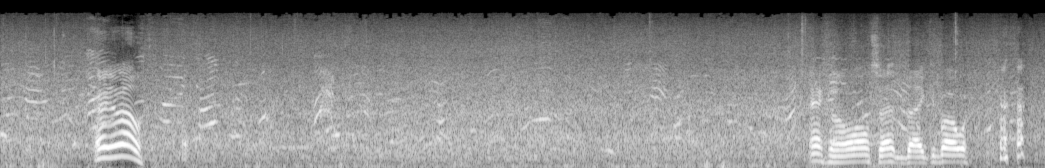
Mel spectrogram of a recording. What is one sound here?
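A young child shrieks loudly and playfully.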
